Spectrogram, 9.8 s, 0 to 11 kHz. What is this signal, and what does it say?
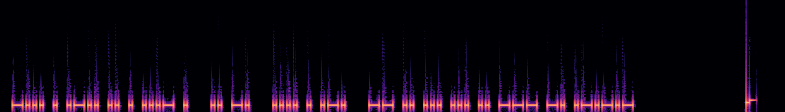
Morse code, heard as a keyed tone, about 28 wpm, 700 Hz. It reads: BELIEVE IN HER MISSION.
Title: Sentences from Top 1600 Words 28wpm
